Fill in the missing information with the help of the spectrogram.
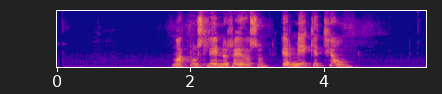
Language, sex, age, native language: Icelandic, female, 50-59, Icelandic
